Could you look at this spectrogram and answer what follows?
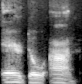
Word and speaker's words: Erdoğan: with a G, but the G has a little over the top of it, and that means that it's basically silent. So it's Erdoğan.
